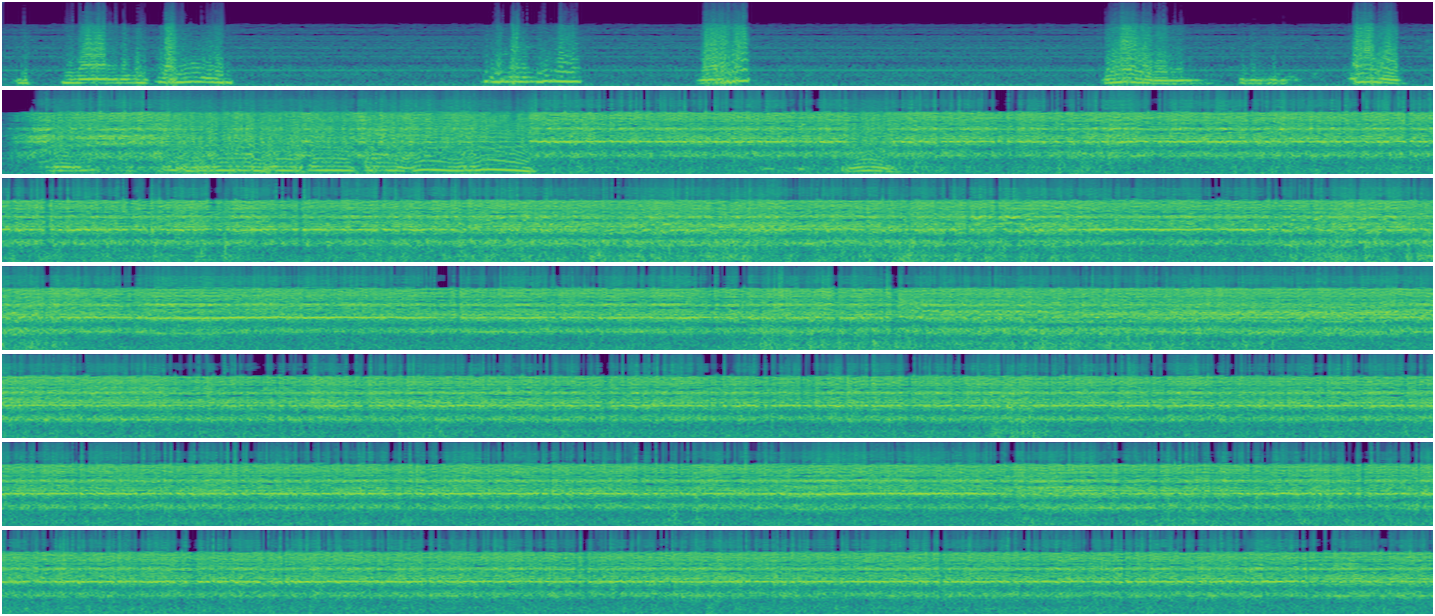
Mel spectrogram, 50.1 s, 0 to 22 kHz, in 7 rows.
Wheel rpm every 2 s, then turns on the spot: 0, 0, 0, 60, 230, 230, 230, 230, 230, 220, 230, 230, 230, 220, 230, 230, 230, 230, 230, 230, 230, 230, 230, 230, 230.
none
